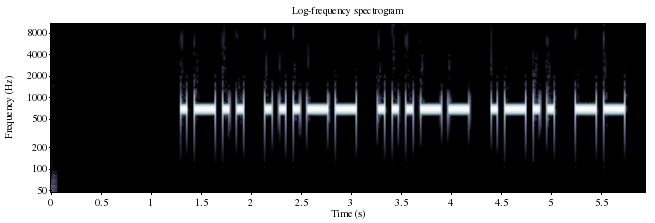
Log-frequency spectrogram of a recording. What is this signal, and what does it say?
Morse code, heard as a keyed tone, about 17 wpm, 700 Hz. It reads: L33LM
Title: Code Groups - 5 Letter:Numbers - 17wpm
